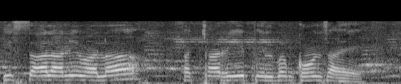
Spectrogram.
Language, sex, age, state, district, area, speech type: Urdu, male, 30-45, Uttar Pradesh, Mau, urban, read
